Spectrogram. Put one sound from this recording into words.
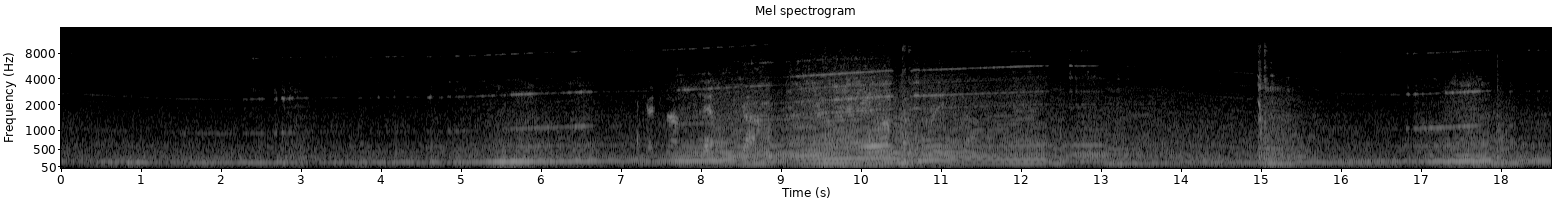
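A race car engine drones steadily, rising and falling in pitch as the car speeds up and slows down.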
